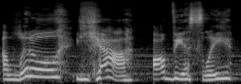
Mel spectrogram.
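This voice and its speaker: Anxious female estate agent, high swooping voice, apologetic, hesitant, visual novel game, faint music. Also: animated, slow, fairly bright tone. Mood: resigned, upset.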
